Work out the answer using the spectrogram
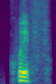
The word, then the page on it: quiff: American English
